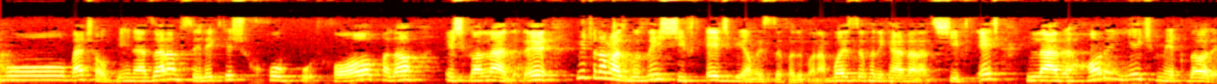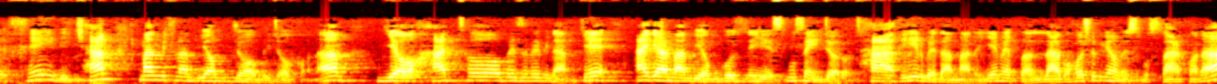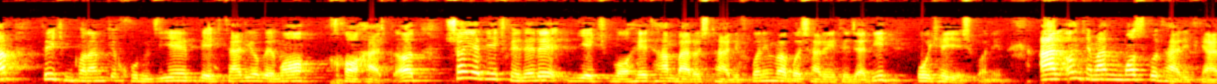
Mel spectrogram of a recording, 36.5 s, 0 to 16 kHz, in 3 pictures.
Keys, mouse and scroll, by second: 10.5-10.9 alt+scroll down 1, 11.9 click, 13.0 ctrl+0, 21.4-27.5 drag, 27.6 KP_1, 31.3 click.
